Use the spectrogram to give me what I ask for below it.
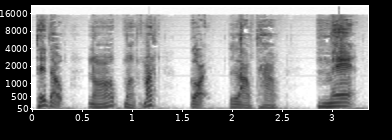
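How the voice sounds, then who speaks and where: Expressive male audiobook narrator. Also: fairly low pitch, moderate pace, husky, no room sound, studio quality.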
